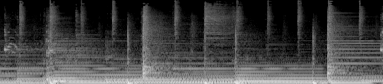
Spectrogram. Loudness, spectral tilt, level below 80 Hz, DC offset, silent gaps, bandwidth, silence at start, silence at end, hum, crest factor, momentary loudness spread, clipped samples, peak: -16 LUFS; -6.5 dB/octave; -18 dBFS; under 0.1%; none; over 20 kHz; 0 s; 0 s; none; 14 dB; 3 LU; under 0.1%; 0 dBFS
